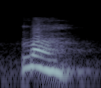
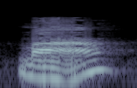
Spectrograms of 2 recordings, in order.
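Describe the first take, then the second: First: The pitch falls sharply from high. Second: The pitch rises from mid to high.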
